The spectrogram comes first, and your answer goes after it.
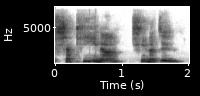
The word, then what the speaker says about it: Shakina Chinedu: It is Shakina Chinedu. Thank you. Shakina Chinedu. Chinedu. Yeah. So Shakina. I'll help you a bit. If you say Chi and then Nedu, Chinedu.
